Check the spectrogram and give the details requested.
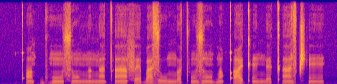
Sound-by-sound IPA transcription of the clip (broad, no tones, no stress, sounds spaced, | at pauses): qʼ ũ k ɡʱ ũ s õ ŋ ɐ̃ ŋ ã tʼ ã f ɛ ɓ a z u ŋ ʌ tʼ ũ z õ ɓ ũ qʼ ɛ kʼ ẽ ŋ ɛ kʼ ã z t͡ʃʼ ẽ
